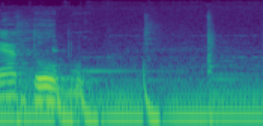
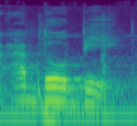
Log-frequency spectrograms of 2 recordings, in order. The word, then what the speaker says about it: adobo: estou falando de adobo, e eu falo adobo. Muita gente fala adobe. Eu prefiro falar adobo, que era como se falava. Adobe também é correto, mas de barro cru, adobo feito de barro cru.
